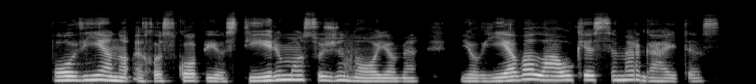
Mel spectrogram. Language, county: Lithuanian, Klaipėda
